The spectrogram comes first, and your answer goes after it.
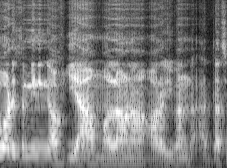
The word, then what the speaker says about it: Ya Maulana: YA MAULANA. YA MAULANA. That's how we have to pronounce.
